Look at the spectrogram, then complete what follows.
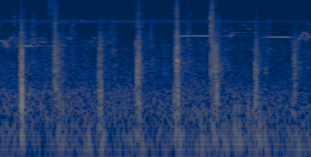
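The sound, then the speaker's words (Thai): Soft, cautious footsteps of two men sneaking through orchards into a village in Phatthalung province, Thailand, at a slow, steady pace, about seven quiet steps with faint crunches under each footfall, with no one talking. “กำลังเดินลัดเลาะผ่านเรือกสวนเข้ามาในหมู่บ้านด้วยท่าทีลับๆล่อๆก่อนที่จะลอบหายเข้าไปในร่มเงาแมกไม้ใกล้สวนหลังบ้าน”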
